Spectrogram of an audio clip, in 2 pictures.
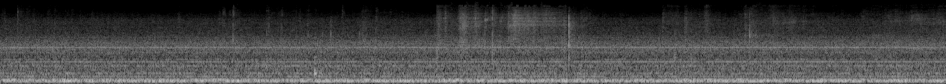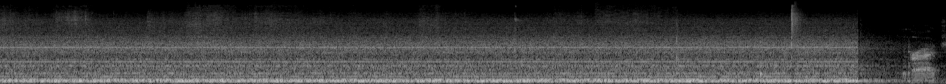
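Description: A kitchen vent hood fan runs steadily over a stovetop where peppers are being scorched, a constant whirring hum with a tonal whine, loud and unbroken until it cuts off abruptly near the end.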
